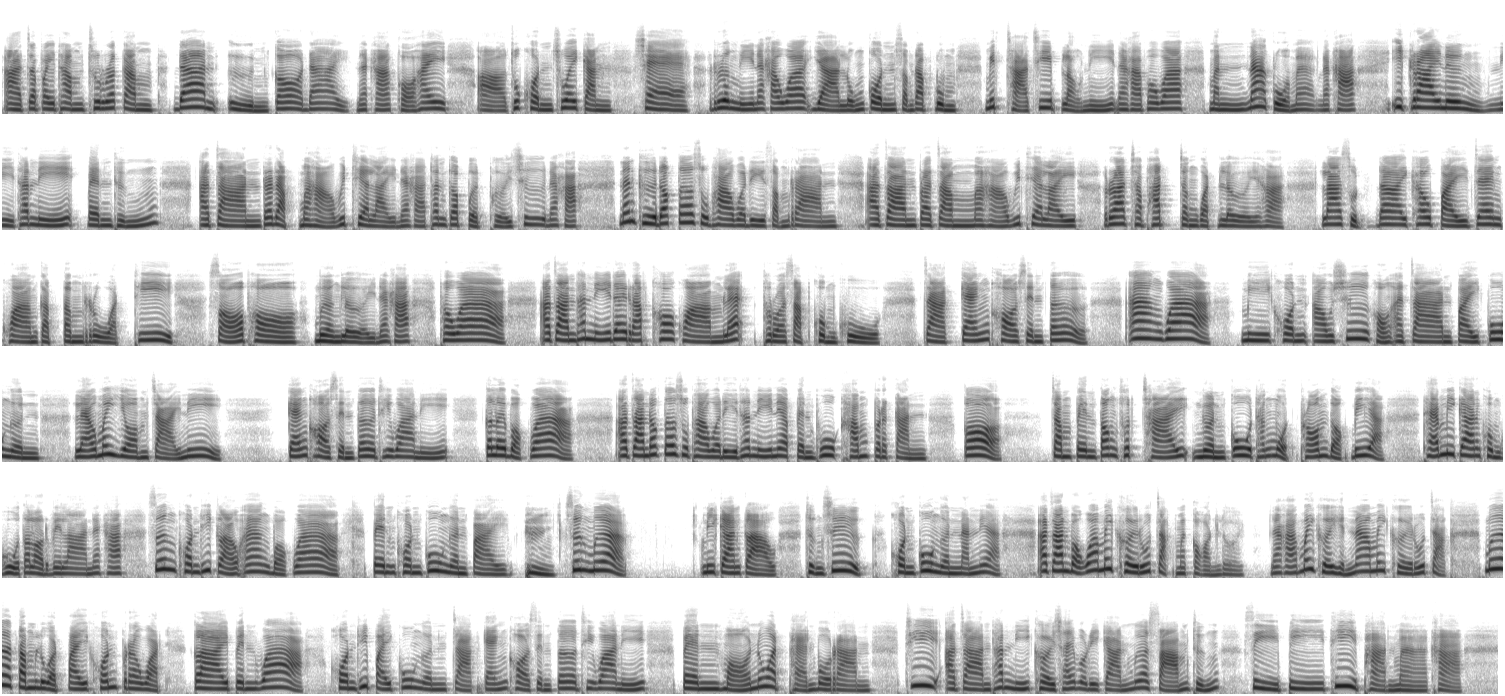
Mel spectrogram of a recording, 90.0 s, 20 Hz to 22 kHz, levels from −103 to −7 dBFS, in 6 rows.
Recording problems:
muffled; very; fading above 3 kHz

